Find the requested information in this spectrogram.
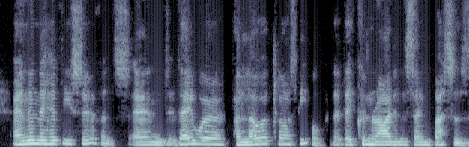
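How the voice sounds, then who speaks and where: A man speaks with a South African accent at a moderate pace. His voice is somewhat breathy, with ordinary pitch variation. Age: 70s. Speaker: retired school principal. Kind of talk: interview. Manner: halting.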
